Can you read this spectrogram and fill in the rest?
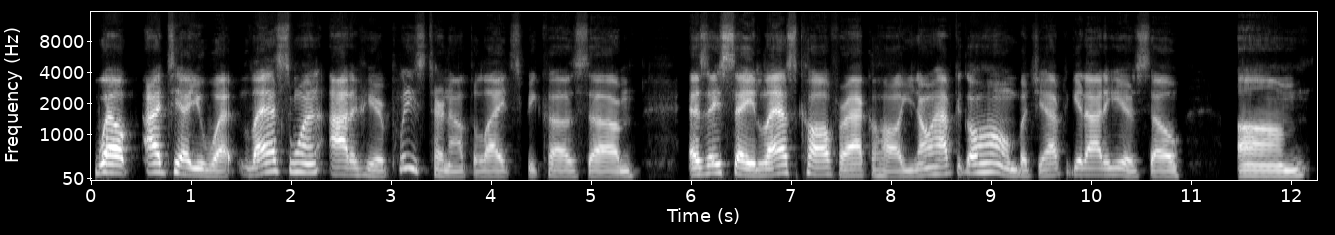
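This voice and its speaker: A man hosting a casual livestream, chatting in a playful, theatrical, joking way with halting, drawn-out phrasing. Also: mid-range voice, expressive, a bit bright, smooth, no room sound, clean studio sound. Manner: playful, joking, mock-indignant theatrical delivery. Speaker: livestream host.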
